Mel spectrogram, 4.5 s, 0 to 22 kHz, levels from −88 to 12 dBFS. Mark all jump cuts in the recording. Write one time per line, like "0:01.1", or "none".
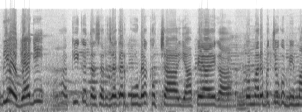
0:01.1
